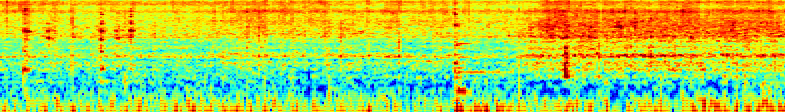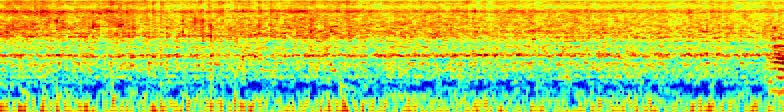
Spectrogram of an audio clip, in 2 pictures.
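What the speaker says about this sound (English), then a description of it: "Now I'm going to go ahead and add my bhaji here." Bhaji sizzles loudly and steadily in a pot of curry, with a dense, continuous frying hiss and a few faint stirring clicks for about ten seconds. No voices are heard.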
